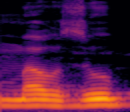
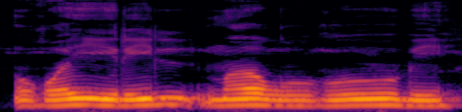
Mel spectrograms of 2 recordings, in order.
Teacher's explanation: ضاد موٹے حروف میں سے ہے، غین موٹے حروف میں سے ہے، ان دونوں کو ہم موٹا پڑھیں گے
